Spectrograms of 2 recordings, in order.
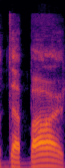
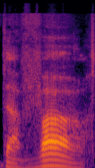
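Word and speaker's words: דָּבָר: So it's the reason why it's not the Dabar translation, but Davar translation for the same reason.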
